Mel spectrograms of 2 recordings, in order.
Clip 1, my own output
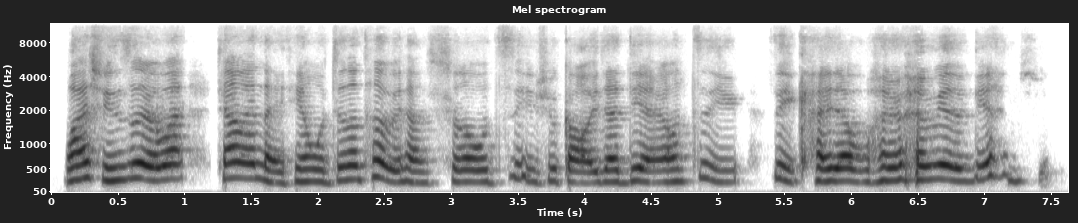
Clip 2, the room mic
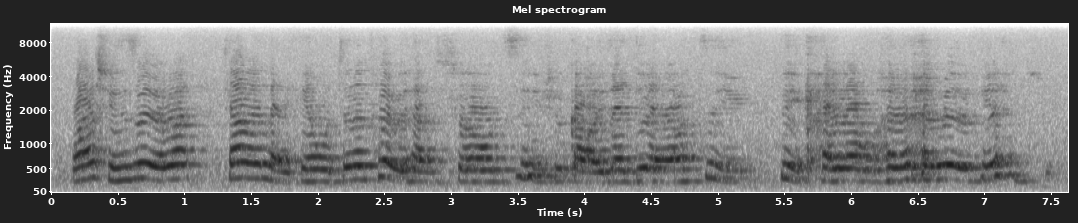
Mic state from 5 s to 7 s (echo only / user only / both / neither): echo only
